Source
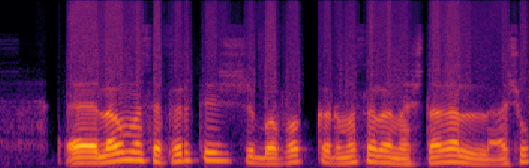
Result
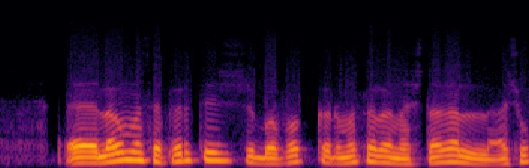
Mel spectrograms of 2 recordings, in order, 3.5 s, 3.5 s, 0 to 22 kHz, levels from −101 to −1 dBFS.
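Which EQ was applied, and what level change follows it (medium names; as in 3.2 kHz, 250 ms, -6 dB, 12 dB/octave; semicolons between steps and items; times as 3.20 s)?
band-pass filter 220 Hz, Q 1.2; +6.0 dB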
